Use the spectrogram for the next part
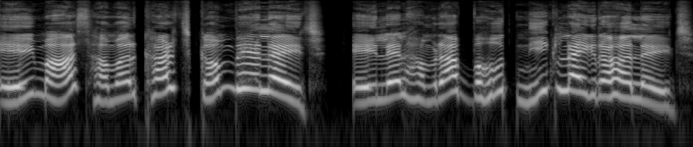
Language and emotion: Maithili, happy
